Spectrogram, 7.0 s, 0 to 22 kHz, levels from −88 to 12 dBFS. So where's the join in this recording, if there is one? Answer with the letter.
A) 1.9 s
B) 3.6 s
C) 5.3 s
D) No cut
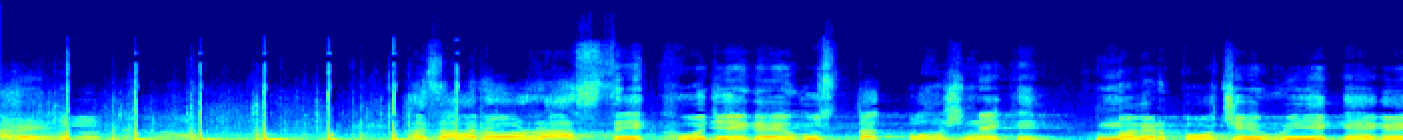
C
